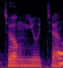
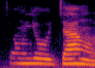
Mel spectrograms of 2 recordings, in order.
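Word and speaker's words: 정류장: Bos Jong rioangbas u Jang ya bacanya Jong Yu Jang J Jong Yu Jang Heeh karena i yang bertemu dengan R rnya dibaca niion Ini hukum baca ya oke sem Bose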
